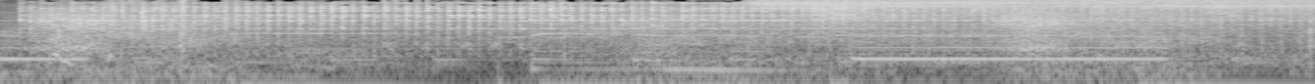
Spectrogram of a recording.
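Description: A loud, rapid mechanical hammering noise, like a jackhammer at work, over cartoon background music.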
